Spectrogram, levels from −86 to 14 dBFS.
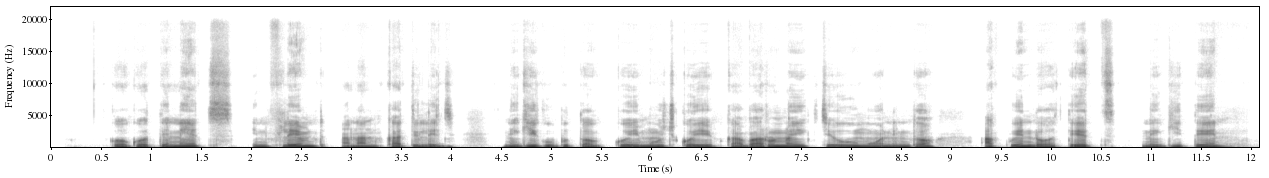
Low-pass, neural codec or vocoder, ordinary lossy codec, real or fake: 19.8 kHz; vocoder, 44.1 kHz, 128 mel bands, Pupu-Vocoder; none; fake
